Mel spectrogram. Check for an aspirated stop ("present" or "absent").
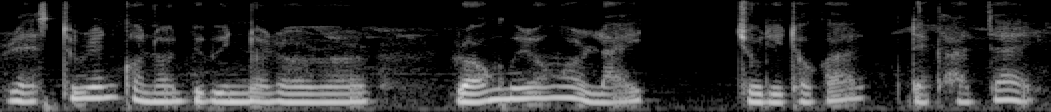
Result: present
